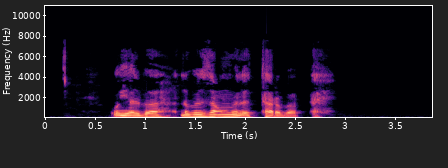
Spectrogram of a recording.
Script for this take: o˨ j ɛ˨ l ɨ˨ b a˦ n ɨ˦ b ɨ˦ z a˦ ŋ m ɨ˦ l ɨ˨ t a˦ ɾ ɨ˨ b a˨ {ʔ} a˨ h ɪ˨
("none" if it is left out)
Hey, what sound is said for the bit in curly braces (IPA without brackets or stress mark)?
p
